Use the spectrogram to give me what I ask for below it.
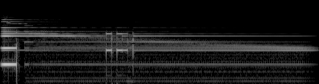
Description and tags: PPG 009 Noisy Digital Octaver C4
This sample is part of the "PPG
MULTISAMPLE 009 Noisy Digital Octaver" sample pack. It is a digital
sound effect that has some repetitions with a pitch that is one octave
higher. In the sample pack there are 16 samples evenly spread across 5
octaves (C1 till C6). The note in the sample name (C, E or G#) does
indicate the pitch of the sound but the key on my keyboard. The sound
was created on the PPG VSTi. After that normalising and fades where applied within Cubase SX.
digital, ppg, experimental, multisample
